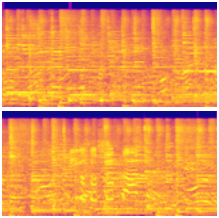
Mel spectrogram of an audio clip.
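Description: Loud party music with a steady beat and held instrumental notes, with voices over it in the second half.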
